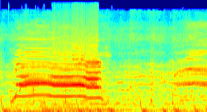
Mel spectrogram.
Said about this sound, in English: Yes! Yes! Screaming.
